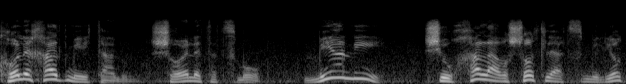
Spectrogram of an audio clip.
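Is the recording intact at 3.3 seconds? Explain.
Yes, at 3.3 seconds the speech is intact, with no dropout, glitch or distortion at that moment.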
